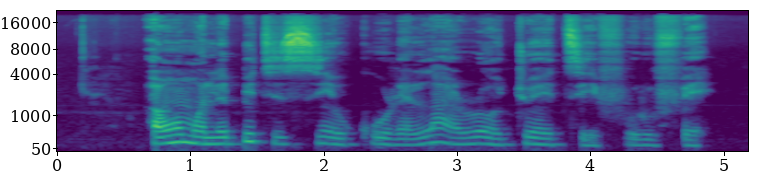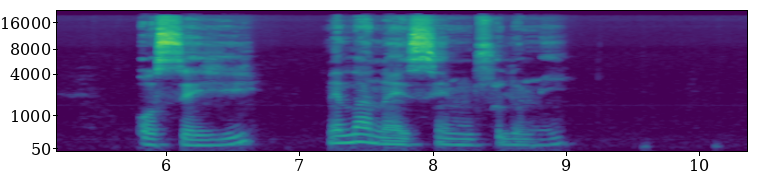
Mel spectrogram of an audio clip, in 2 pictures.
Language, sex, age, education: Yoruba, male, 15-29, tertiary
